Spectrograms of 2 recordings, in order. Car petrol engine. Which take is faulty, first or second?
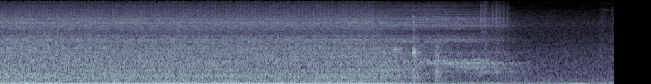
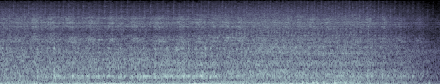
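second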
